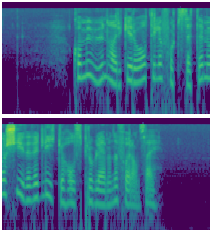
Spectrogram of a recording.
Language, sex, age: Norwegian, female, 35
